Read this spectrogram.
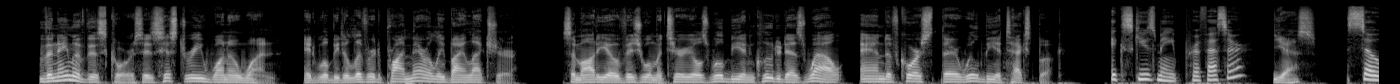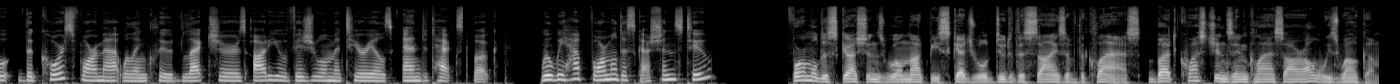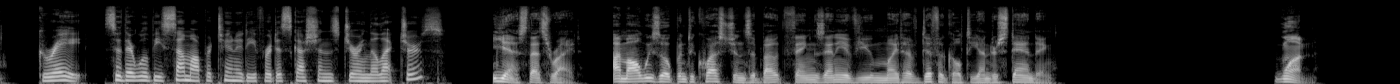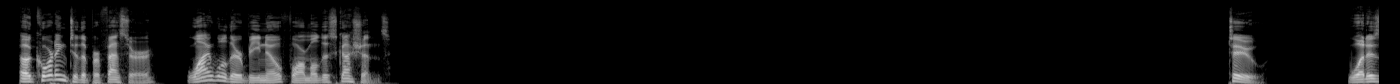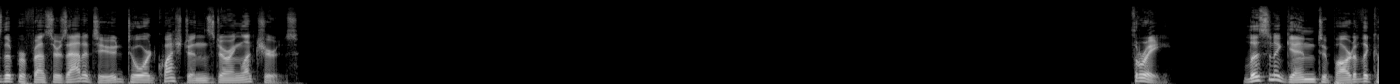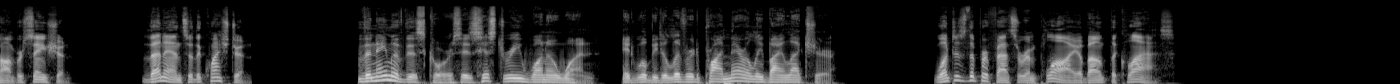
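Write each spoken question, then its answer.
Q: According to the professor, why will there be no formal discussions?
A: Because the class is too large

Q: What is the professor's attitude toward questions during lectures?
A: He welcomes them and is open to questions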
